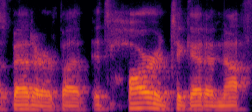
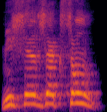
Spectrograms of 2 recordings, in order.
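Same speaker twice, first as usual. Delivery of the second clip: put-on French accent; 13 semitones higher, 4 dB louder than usual. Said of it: "a Frenchman, [name]".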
